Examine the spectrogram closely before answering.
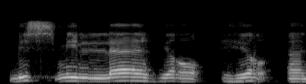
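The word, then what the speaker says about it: بسم الله الرحمن الرحيم: Kalau ro-nya itu bertasdid, maka itu dia sudah menjadi huruf yang satu, dan hukumnya ketika ada ro bertasdid kemudian dia berharokat fathah, maka dua-duanya itu dibaca tebal. Bismillahirrahmanirrahim. Bismillahirrahmanirrahim. Nah, seperti itu. Dan sama kaidahnya itu tidak boleh menggunakan bibir ya dalam mengucapkan huruf yang tebal.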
